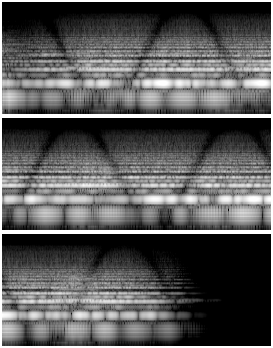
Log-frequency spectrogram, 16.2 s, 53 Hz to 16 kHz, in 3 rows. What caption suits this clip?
Instrument samples > Synths / Electronic
Synth ambient pad with a slow atmospheric pad sound. Note is C4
